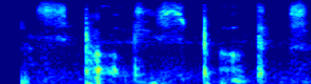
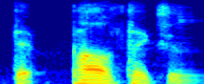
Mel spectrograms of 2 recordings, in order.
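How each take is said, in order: First: Breathy conspiratorial whisper of politics. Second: Said in the usual way. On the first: Acted. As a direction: drop to a secret whisper on politics. Repeating politics, then whispering it.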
